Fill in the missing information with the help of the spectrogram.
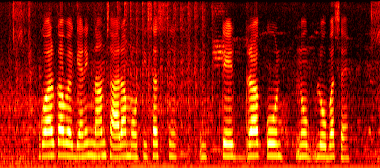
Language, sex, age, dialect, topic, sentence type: Hindi, female, 18-24, Awadhi Bundeli, agriculture, statement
